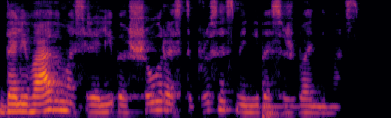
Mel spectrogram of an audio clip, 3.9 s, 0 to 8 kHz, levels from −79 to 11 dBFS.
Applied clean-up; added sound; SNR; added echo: classical method spectral subtraction.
